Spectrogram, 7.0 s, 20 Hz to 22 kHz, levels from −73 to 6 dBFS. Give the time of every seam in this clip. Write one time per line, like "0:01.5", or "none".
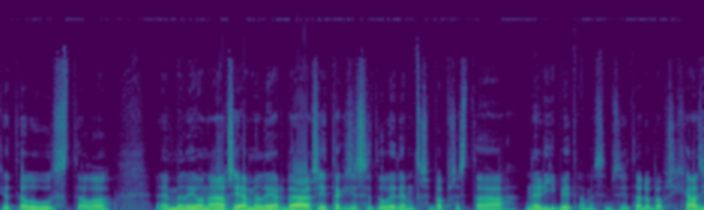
none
